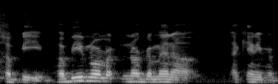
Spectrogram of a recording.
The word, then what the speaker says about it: Khabib: Where the fuck is I'm thinking of Khabib. Well, it's pronounced Habib.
